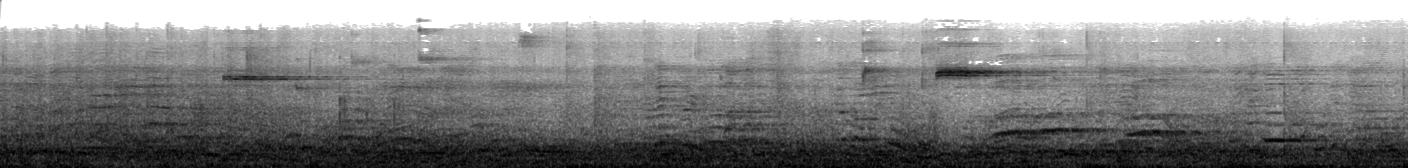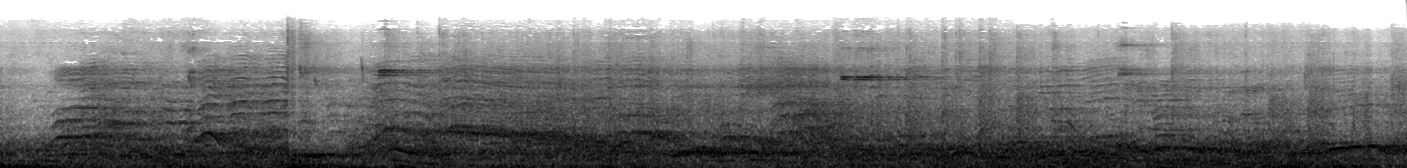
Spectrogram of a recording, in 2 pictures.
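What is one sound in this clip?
Players call out to each other on the court.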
